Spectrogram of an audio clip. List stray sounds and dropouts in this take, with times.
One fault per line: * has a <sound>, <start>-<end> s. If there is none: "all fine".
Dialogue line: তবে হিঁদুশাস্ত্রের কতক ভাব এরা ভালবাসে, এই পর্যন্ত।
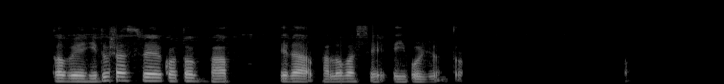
all fine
